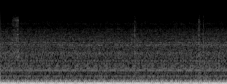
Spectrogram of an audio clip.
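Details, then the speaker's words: Totaled 2006 Mercedes-Benz E500 4matic V8 wagon with heavy front-end damage, coolant low, gas smell noted: steady, even low rumble with regular firing beat and no knocks or misses; healthy idle. "all right guys see it's running pretty good no knocks or anything"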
